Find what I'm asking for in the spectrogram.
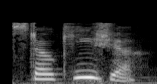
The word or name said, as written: stokesia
